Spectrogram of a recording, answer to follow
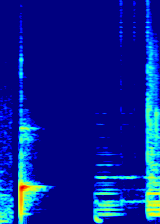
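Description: A short pop sound effect with a brief ringing tone about a quarter second in, then after a moment of silence a light musical jingle that starts about a second in and grows louder near the end: an edited transition between segments.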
